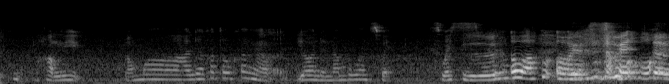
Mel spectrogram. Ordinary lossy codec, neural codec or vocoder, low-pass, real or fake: none; none; 7.2 kHz; real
